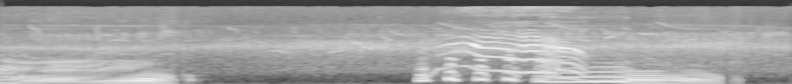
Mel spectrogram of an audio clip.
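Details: In South Africa's Kruger National Park, wild hyenas give buzzy harmonic notes and quick pulsed, giggle-like bursts that slide upward, then a low drawn-out note, over a steady background hiss.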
